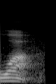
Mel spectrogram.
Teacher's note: واو ہونٹوں کی نا تمام گولائی کے ساتھ وا، پہلے ہونٹ گول کریں پھر کھولیں۔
